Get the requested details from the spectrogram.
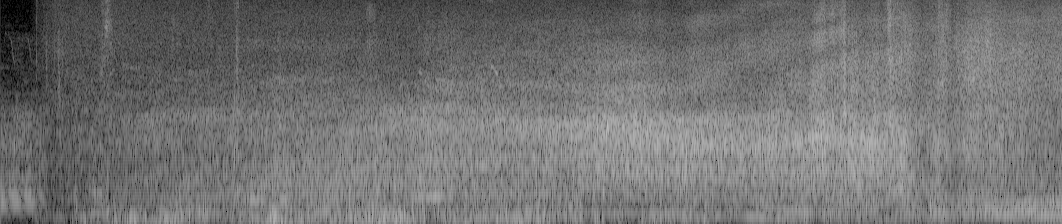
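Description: Car tyres hiss on the road as a car speeds past.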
